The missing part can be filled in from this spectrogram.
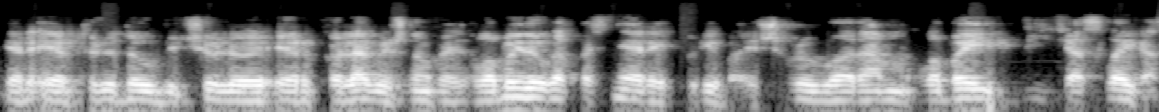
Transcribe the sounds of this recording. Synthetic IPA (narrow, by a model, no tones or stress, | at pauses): ɪɾɪrt̪ʊɾʲʊd̪ɐʊk̚bʲɪt͡ʃʲʊlʲʊɪrkoːlʲæːɡʊʒʲɪnɐʊkɐlˠɐbɐɪd̪ɐʊkɐt̪̚pɐsʲnʲeːɾʲɛɪkʊɾʲiːbɐɪʃɾubuɐt̪ɐmlˠɐbɐɪʋʲiːkʲɛslˠɐɪkɐs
